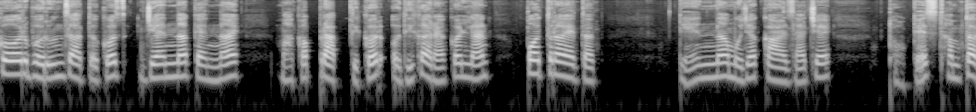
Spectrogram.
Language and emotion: Goan Konkani, fearful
